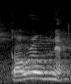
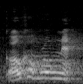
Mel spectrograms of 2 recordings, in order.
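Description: First: Cổ rung nè said louder and firmer. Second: Said in the usual way. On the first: Shown as a demonstration. Teacher contrasts the voiced throat with the silent one. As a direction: put more voice into Cổ rung nè.

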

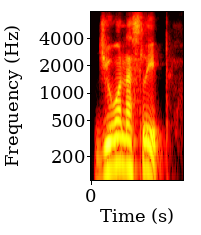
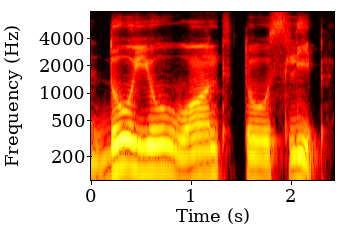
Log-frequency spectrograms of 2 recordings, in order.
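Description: First: "do you wanna sleep" as djoo-wanna-sleep; connected, clipped-down djoo for do you in "do you wanna sleep"; native reduced speech. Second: Slow, separate words in "do you want to sleep"; over-articulated "do you want to sleep", dragged out; careful Polish learner. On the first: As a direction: say "do you wanna sleep" higher and run together. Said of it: "Natomiast oni powiedzą". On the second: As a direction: say "do you want to sleep" with full doo, you, too. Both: Shown as a demonstration.

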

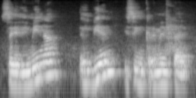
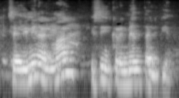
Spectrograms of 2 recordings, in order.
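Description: First: Said in the usual way. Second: \"mal\" stressed as the fix, \"bien\" at the end; self-correction. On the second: Shown as a demonstration. Preacher fixing his slip to the congregation, stressing \"mal\". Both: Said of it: "¿qué dije?".

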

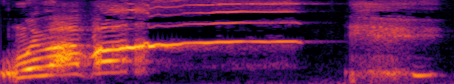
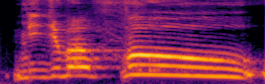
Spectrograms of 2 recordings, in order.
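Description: First: Very high, drawn-out shrieking cry; screeching wail. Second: Louder, slow stubborn yell; mock angry shout. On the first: Acted. Son losing it with his father, high drawn-out screeching wail. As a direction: let it break into a shrill wail. Son's outburst escalates. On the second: Son yelling at his father, slow mock-angry shout. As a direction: throw it back at dad. Son's outburst.

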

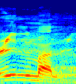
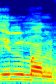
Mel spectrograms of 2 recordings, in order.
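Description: First: ইলমাল opening on a squeezed throat ayn. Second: ইলমাল starting on a plain glottal vowel; hamza for ayn. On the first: Teacher modelling correct ইলমাল, throat-pressed ayn. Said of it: "আইন দিয়ে উচ্চারণ করতে হবে". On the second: Teacher warning learners, ইলমাল mispronounced with a plain hamza. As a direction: say ইলমাল with no throat squeeze. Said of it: "ইলমাল বললে এটা হামজা হয়ে যাবে". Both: Shown as a demonstration.

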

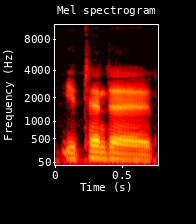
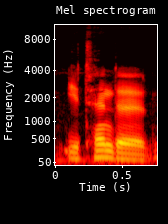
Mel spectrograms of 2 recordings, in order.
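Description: Both takes have the same delivery.

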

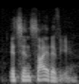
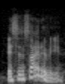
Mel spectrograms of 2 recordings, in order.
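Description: First: Said in the usual way. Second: "inside" said again, pitched higher and pressed harder; emphatic repeat. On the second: Shown as a demonstration. Pastor repeating to the congregation, stressing "inside". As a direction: repeat it with more insistence, leaning on "inside".

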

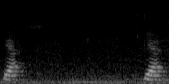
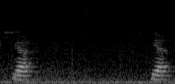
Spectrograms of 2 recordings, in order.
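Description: Both takes have the same delivery.

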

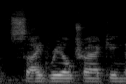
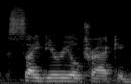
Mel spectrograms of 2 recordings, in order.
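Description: First: "side rail" for sidereal, SIDE-rail; shortened pronunciation. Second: "sidereal" in four syllables, sy-DEER-ee-ul; full-syllable pronunciation. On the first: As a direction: say "side rail" like two short words, stressed on side. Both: Shown as a demonstration. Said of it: "I've heard it pronounced both ways".

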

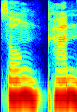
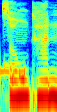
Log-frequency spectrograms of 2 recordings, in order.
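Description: First: ทรงคัน split as "song", pause, "khan"; syllable-by-syllable reading. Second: Said in the usual way. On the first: Shown as a demonstration. Brother showing an exception, syllable by syllable: ทรงคัน. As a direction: put a gap inside ทรงคัน. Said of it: "อ่านว่า". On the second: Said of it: "คำว่า".

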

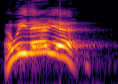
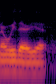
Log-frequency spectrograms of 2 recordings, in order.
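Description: First: Put-on long, slow, whiny kid yell, much higher. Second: Said in the usual way. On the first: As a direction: drag it out like a fed-up kid. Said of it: "somebody else would yell out". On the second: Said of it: "we'd be asking".

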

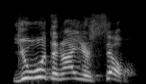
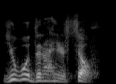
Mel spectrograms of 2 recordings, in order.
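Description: First: Firm, raised preaching voice; emphatic command. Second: Much softer and lower; hushed solemn repeat. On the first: Preacher tells believers what following means, emphatic. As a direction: declare it outright to the whole room. Preacher's first, forceful take. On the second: Preacher lets the charge sink in for believers, hushed. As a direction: bring it right down, quiet and grave. Same words repeated softly. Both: Real, not acted.

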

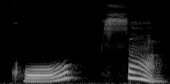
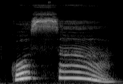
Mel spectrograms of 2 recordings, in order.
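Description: First: «Коса» in two separate syllables, «Ко», pause, «са»; read syllable by syllable. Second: «коса» called out high as one word, long final «а»; called out for stress. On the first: Teacher reading the first word with children, «Коса» split into syllables. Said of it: "Читаємо перше слово". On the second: Teacher helping children find stress, «коса» called out, second syllable drawn out. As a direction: stretch and lift «са» in «коса». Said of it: "На який склад падає наголос?". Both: Shown as a demonstration.

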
